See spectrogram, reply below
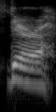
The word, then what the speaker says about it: Darrah: Did I say your last name right? Dara or Dara? – It's Dara. – Jeff Dara. I pronounce my A's.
